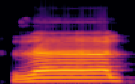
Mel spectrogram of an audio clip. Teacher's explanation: ذال کو نرم کرنا ہے، زبان تھوڑی سی باہر نکالیں گے ذال کو پڑھتے وقت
